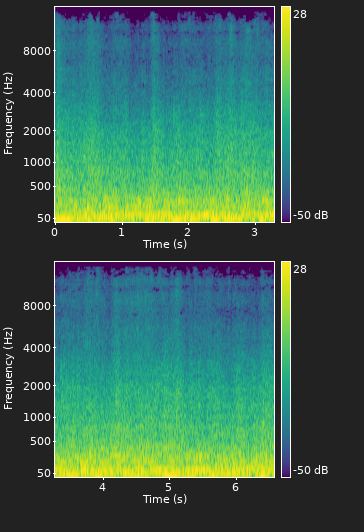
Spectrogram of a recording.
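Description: Steady low rumble of a passenger train under way behind a steam locomotive, the coach rolling along the track.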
